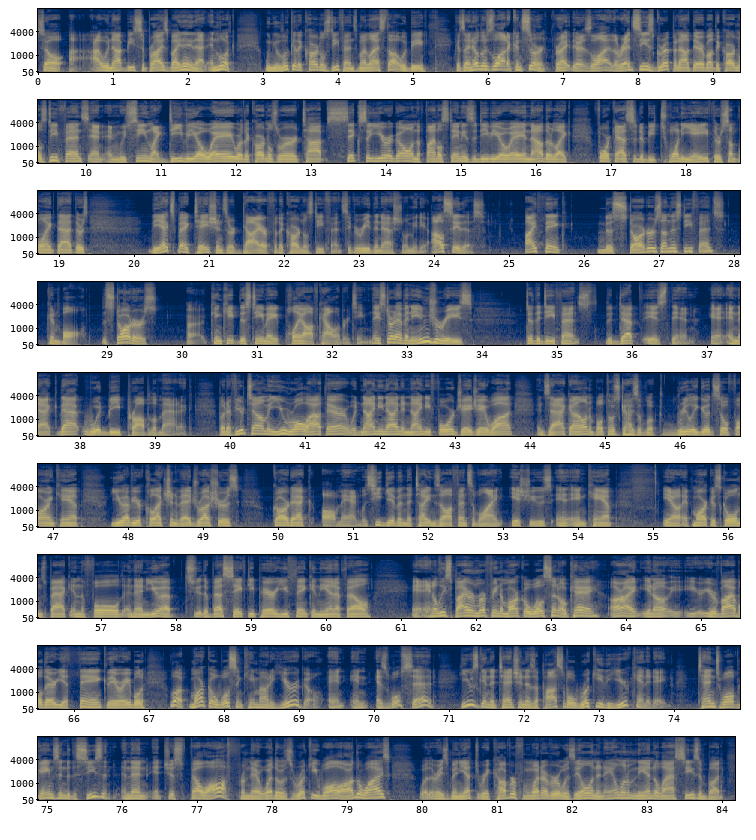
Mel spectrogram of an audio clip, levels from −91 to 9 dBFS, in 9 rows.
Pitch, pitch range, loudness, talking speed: 125 Hz, 110-135 Hz, -18 LUFS, 215 wpm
